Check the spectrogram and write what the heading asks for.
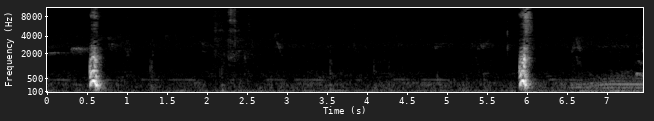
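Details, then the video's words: A female puppy, once a weak "water puppy" who now thrives, barks at her own reflection in a mirror: two sharp, high single barks about five seconds apart, with quiet between them. "Puppy barking on her reflection"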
